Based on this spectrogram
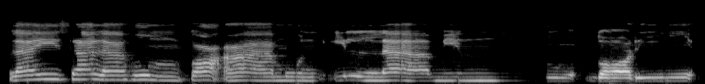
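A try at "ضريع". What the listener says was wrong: Ya, jelaskan ain. Dhari'.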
